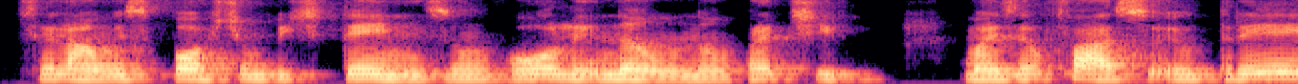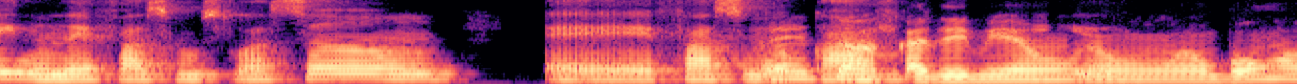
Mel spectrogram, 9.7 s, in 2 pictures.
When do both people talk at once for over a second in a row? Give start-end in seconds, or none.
7.7-9.2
